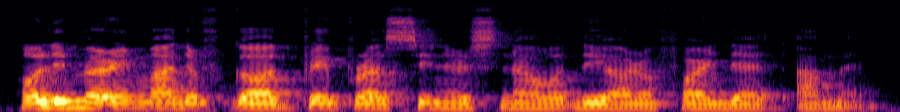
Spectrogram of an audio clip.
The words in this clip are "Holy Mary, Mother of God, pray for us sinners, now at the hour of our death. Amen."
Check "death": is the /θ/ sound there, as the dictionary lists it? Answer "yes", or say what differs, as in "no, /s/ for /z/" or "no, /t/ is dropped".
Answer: no, /t/ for /θ/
